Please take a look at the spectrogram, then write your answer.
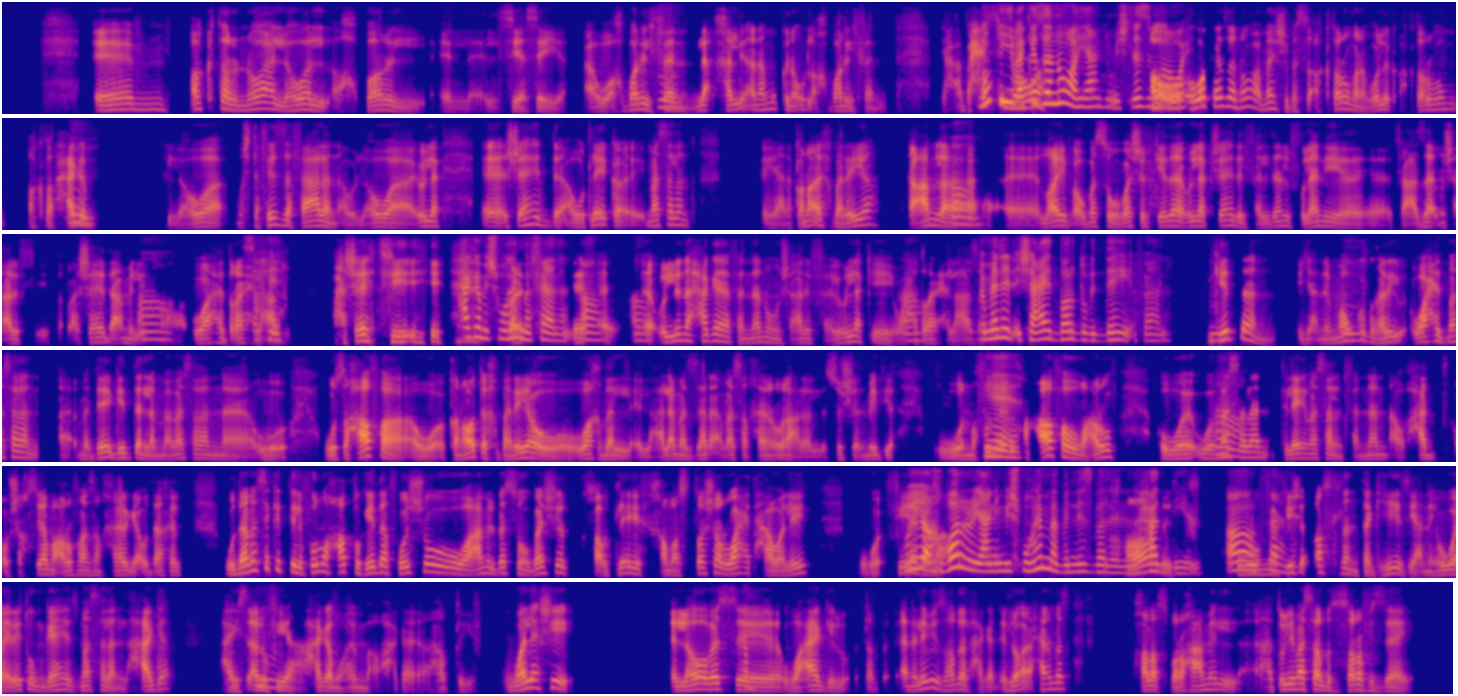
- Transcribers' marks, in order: other background noise; tapping; in English: "live"; "الفنان" said as "الفلدان"; laughing while speaking: "هاشاهد في إيه"; in English: "السوشيال ميديا"
- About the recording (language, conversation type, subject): Arabic, podcast, إزاي بتتعامل مع الأخبار الكدابة على الإنترنت؟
